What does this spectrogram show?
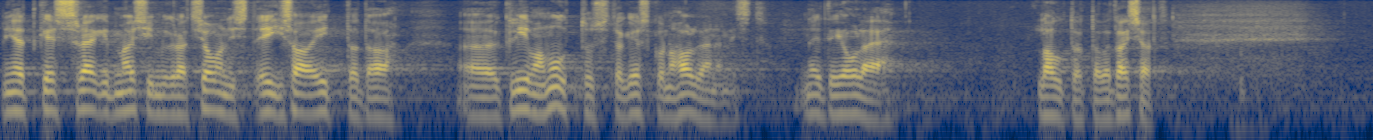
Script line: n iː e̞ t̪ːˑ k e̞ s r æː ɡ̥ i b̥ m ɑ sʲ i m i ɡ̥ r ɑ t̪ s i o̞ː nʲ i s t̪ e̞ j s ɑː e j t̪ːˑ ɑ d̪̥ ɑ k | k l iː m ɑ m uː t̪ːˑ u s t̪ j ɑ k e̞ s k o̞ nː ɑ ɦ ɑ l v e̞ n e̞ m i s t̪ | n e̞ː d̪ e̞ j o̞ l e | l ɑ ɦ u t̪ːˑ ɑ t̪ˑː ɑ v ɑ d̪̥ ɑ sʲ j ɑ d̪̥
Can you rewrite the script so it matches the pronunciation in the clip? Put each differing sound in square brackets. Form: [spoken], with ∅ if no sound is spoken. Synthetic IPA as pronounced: n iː e̞ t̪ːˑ k e̞ s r æː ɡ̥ i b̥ m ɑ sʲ i m i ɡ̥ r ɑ t̪ s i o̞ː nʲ i s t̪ e̞ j s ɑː e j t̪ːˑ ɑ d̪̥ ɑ [∅] | k l iː m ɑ m uː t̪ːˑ u s t̪ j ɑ k e̞ s k o̞ nː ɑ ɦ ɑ l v e̞ n e̞ m i s t̪ | n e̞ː d̪ e̞ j o̞ l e | l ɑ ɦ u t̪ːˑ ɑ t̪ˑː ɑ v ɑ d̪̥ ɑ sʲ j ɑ d̪̥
